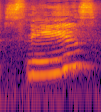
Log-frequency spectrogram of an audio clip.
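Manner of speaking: plain reading voice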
